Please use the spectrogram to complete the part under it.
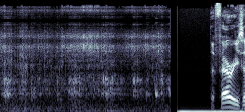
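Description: Small waves lap and splash close by on open water.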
